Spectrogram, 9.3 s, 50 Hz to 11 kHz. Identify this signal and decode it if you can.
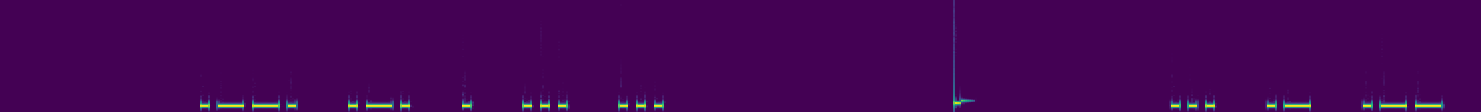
Morse code, heard as a keyed tone, about 22 wpm, spaced as for 16 wpm, 700 Hz. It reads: PRESS SAW
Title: 2x Character Spacing - Top 500 Words - 22wpm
